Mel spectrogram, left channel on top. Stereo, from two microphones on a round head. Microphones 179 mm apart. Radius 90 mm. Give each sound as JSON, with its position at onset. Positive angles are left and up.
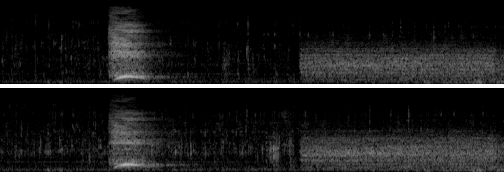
{"t": 1.1, "sound": "a gasp", "side_deg": 55, "distance_m": 0.7}
{"t": 3.0, "sound": "a doorbell", "side_deg": 65, "distance_m": 3.0}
